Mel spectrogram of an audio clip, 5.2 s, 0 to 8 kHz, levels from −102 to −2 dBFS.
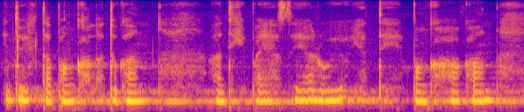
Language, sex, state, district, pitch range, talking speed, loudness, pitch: Nagamese, female, Nagaland, Dimapur, 205-215 Hz, 135 wpm, -18 LUFS, 210 Hz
